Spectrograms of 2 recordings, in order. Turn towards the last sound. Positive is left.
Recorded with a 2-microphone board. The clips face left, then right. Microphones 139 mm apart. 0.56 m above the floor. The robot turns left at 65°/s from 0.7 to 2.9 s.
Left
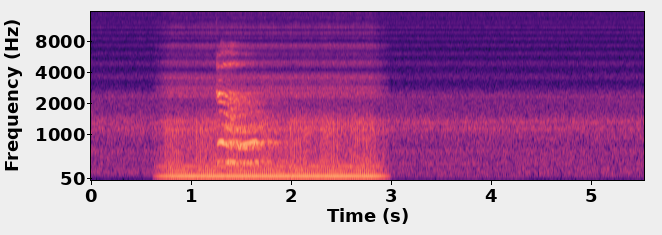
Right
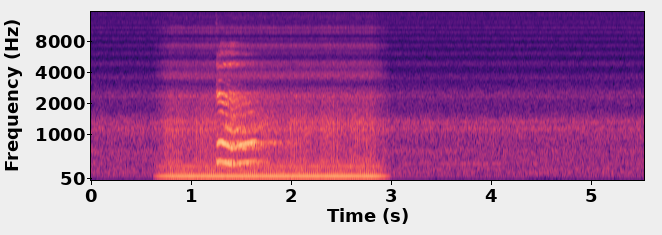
turn(degrees=175)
